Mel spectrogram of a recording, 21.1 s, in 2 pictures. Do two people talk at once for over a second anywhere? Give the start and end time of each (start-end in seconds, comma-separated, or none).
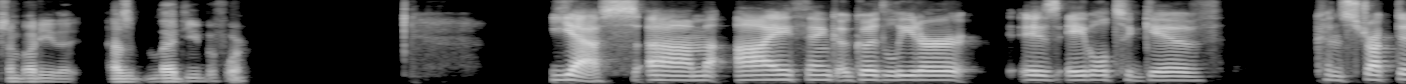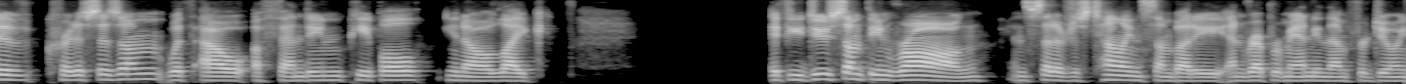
none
